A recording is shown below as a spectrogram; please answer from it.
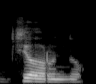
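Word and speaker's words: giorno: On se rappelle donc on avait dit que le G lorsqu'il est devant le I, on le prononce die. On a il primo journo le premier jour.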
